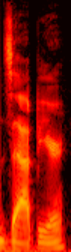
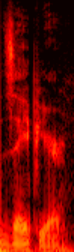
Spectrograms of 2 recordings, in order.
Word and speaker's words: Zapier: I call it Zapier. Okay. Because at one point they had a motto that said Zapier makes you happier, but most people actually pronounce it Zapier.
